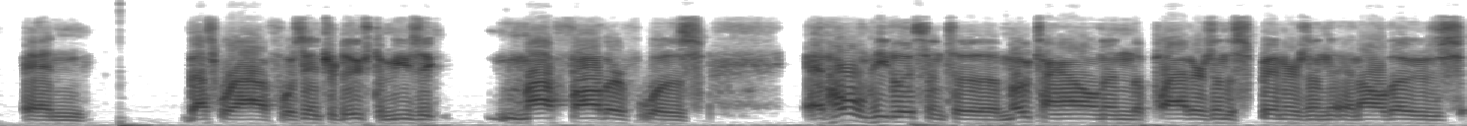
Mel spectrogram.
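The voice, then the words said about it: Southern American accent. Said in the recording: “I hear the Southern accent”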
